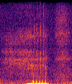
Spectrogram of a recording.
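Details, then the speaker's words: Loud snoring from Bronson: one low, rumbling snore lasting about half a second against quiet room noise. "hello I see you are you snoring really loud brunton are you snoring really loud we see you you're there"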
